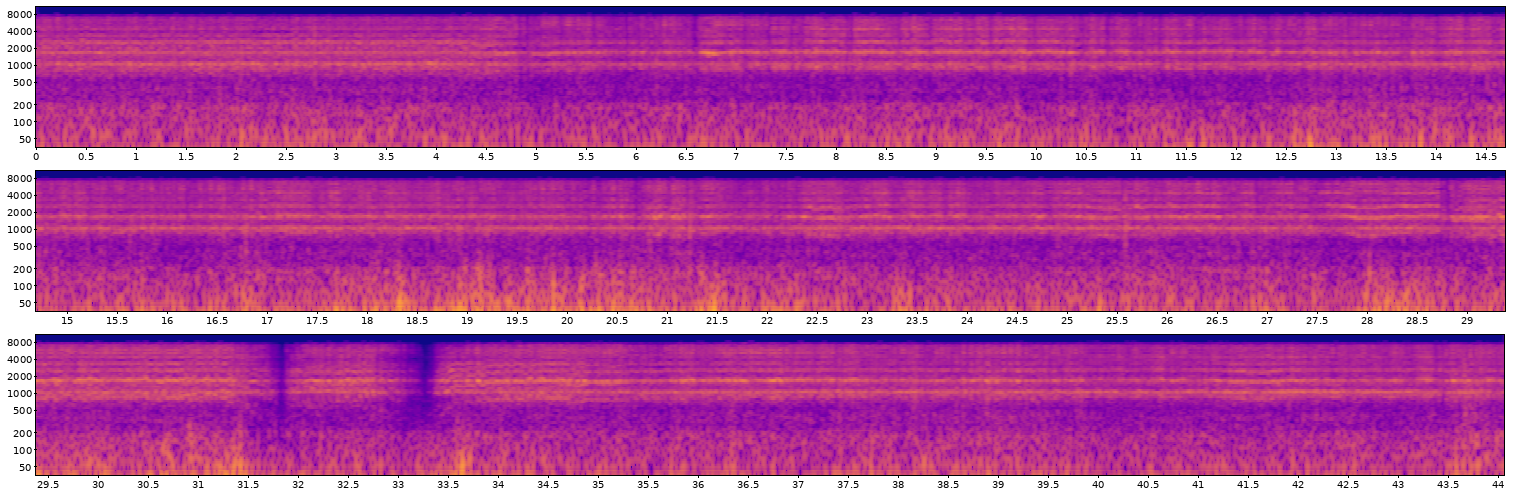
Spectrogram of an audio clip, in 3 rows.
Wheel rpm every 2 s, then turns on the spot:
200, 200, 210, 230, 230, 230, 230, 230, 230, 230, 230, 230, 230, 230, 220, 190, 100, 160, 220, 230, 230, 230.
none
